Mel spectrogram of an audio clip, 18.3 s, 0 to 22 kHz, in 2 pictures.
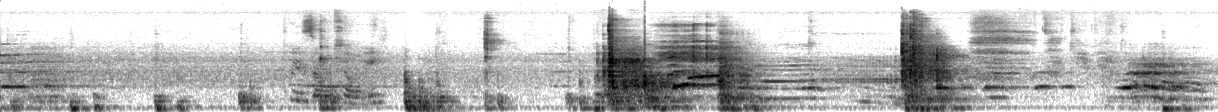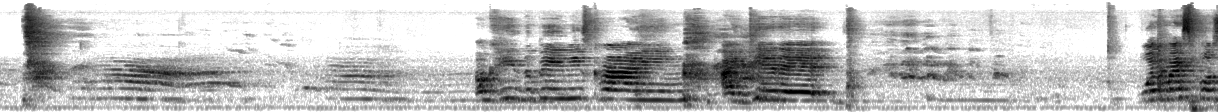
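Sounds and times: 
wooden door opening with thunks and creaks: 0.0 - 5.9, 6.8 - 7.3
low steady hum: 0.0 - 18.2
laughter: 9.3 - 10.0, 14.2 - 17.2
speech: 13.9 - 15.5.

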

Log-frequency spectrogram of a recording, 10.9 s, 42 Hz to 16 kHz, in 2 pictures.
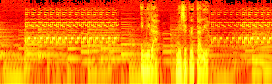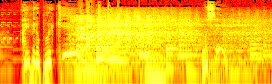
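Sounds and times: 
office telephone ringing with trilling electronic bell: 0.5 - 2.4, 4.2 - 5.9
speech: 2.8 - 4.3, 5.9 - 10.6
laughter: 6.8 - 10.8.

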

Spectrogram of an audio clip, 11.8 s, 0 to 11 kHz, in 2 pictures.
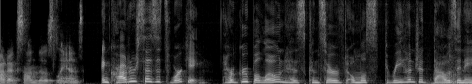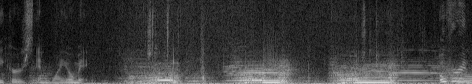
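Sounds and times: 
speech: 0.0 - 9.6, 10.2 - 11.7
cattle on a cattle ranch at the base of the mountains mooing: 7.3 - 10.5.

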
